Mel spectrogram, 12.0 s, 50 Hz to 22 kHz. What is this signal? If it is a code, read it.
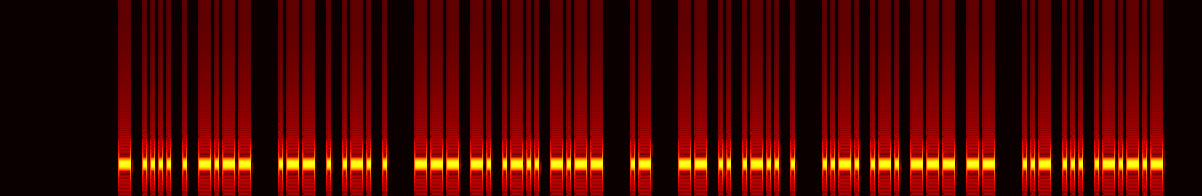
Morse code, heard as a keyed tone, about 30 wpm, 700 Hz. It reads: THEY WERE ONLY A MILE FROM US.
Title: Sentences from Top 1000 Words - Review Part 1 - 30wpm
